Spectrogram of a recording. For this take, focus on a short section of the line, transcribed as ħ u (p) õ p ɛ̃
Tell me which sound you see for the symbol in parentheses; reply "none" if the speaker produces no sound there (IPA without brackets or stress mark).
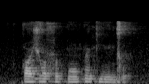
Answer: p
